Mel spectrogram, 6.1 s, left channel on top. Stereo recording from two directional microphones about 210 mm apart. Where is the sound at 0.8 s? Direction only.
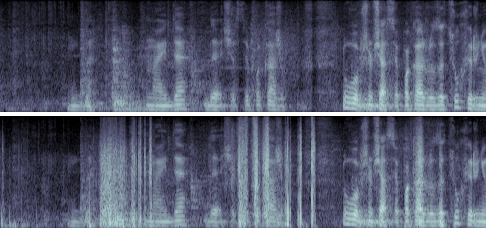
30° left (ahead or behind).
